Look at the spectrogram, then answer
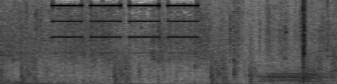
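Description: Air filter timer in the game Metro Last Light beeping in four short, evenly spaced electronic pulses over steady game background noise, followed by a faint tonal hum.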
